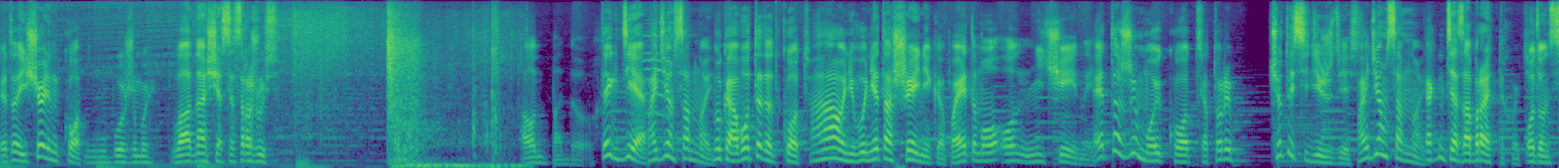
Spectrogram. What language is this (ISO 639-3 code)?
rus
